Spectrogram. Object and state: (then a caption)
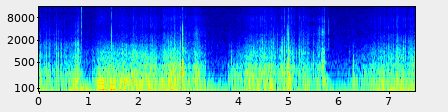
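Foam microphone windscreen being scratched. Long acrylic nails scratch a black foam microphone windscreen, producing a dense, muffled rumble of scraping that sits mostly in the low end. The scratching swells and dips in waves, with a few sharper ticks poking through.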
